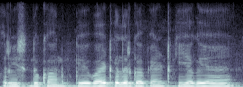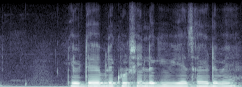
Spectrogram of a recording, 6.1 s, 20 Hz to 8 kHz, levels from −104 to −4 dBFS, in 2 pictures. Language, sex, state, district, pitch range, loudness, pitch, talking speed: Hindi, male, Rajasthan, Bikaner, 135-145 Hz, -15 LUFS, 140 Hz, 190 wpm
